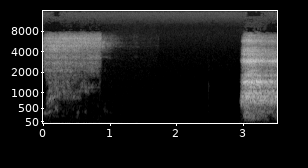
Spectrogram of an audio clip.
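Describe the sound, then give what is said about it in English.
A deep breath in during a guided deep-breathing exercise: a soft, airy inhale lasting about a second, then silence, then the onset of another louder breathy rush. “Let's do it one more time. Breathe in”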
